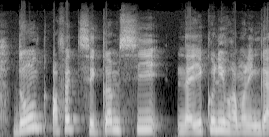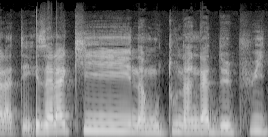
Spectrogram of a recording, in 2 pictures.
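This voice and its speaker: This woman speaks at a medium pitch with ordinary variation. Her pace is fairly slow. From Belgium. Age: 20s. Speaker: student and content creator. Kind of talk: casual vlog Q&A. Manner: animated.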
